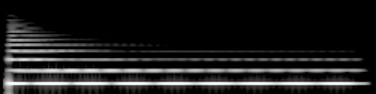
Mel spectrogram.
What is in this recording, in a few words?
Swirls Pluck, pads; X-Static Goldmine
